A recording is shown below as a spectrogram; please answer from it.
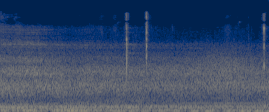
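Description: Two pairs of quick small clicks, about two seconds in and again near the end, from the on/off switch of a solar spotlight being flipped, over a steady low background rumble.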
